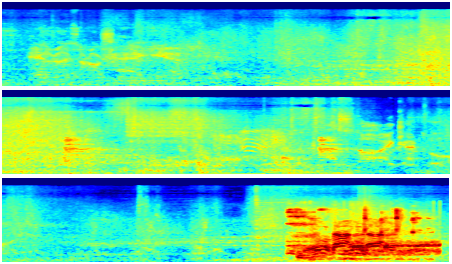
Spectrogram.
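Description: Magic spells crackle and whoosh during a fierce battle.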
